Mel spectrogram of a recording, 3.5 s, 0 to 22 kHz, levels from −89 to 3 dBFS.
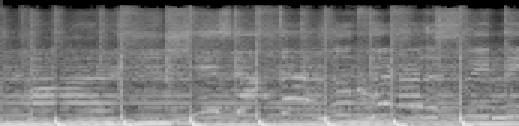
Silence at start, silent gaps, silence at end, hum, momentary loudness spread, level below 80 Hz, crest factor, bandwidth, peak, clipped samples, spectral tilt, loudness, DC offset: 0 s; none; 0 s; none; 2 LU; -16 dBFS; 10 dB; 18 kHz; -2 dBFS; under 0.1%; -4.5 dB/octave; -15 LUFS; under 0.1%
